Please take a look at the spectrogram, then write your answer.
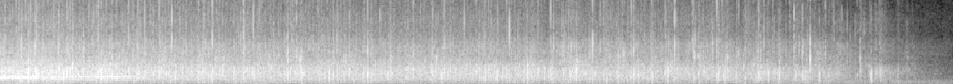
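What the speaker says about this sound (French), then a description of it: "vous pouvez l'applaudir." Steady, full-hall applause in a theatre at an inter-high-school eloquence contest final, greeting an introduced guest, loud and continuous for several seconds before tapering off abruptly.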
